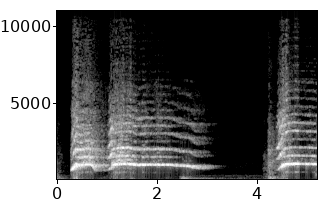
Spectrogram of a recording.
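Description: A person screaming, high-pitched and held: one long scream with a short break near its start, about a second of quiet, then a second scream near the end.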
